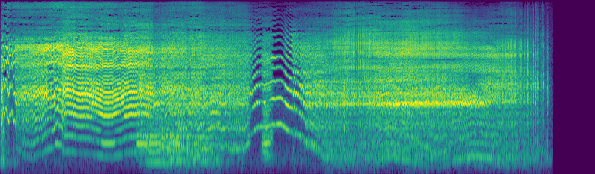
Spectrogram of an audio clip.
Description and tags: one of a selection of creaking door sounds.
door, fear, halloween, horror, squeak, suspense, terror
